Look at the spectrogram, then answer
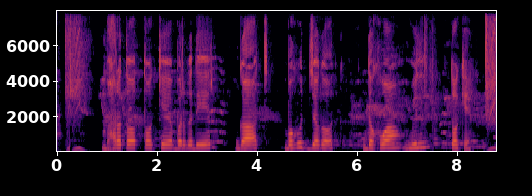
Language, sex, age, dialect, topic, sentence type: Magahi, female, 18-24, Northeastern/Surjapuri, agriculture, statement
